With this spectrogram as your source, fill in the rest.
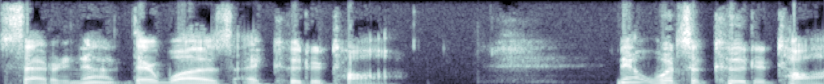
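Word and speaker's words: coup d'état: And I'm saying tonight that Saturday, 6/6/2020, the anniversary of D-Day, was the first coup d'etat, to say it correctly, in America.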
